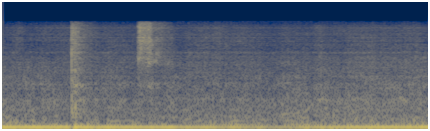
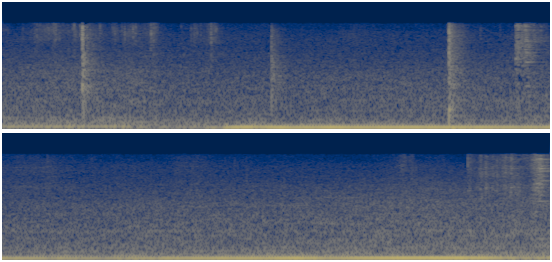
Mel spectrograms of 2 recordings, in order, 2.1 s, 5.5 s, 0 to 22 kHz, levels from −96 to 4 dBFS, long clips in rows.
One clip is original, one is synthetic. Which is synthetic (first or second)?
first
